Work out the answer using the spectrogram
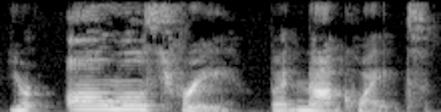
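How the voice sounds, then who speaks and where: A woman voicing a stern, exacting female schoolteacher in a storybook, with crisp, commanding, drawn-out emphasis. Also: on the high side, very animated, sharp tone, full character voice. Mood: exacting, dramatic.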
